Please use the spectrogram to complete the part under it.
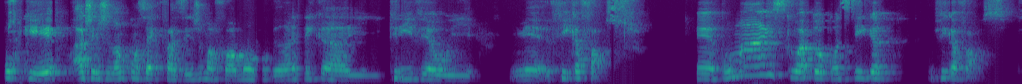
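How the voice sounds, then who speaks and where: A woman's voice: mid-range voice, lively intonation, a little slow, a little mellow. Echoey woman explaining emphatically. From Minas Gerais, Brazil. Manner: emphatic, repeats phrases, frequent tag questions. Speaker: film director being interviewed. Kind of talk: conversational interview, explaining creative choices. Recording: roomy, echoey sound.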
